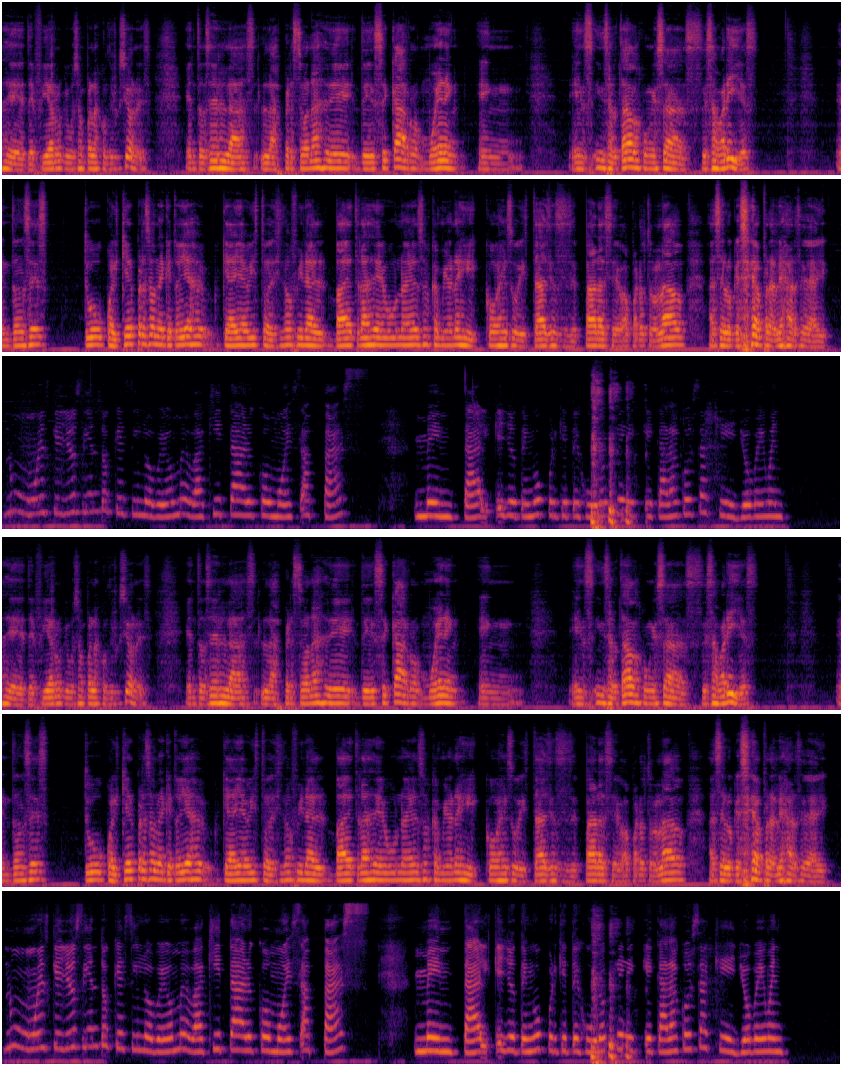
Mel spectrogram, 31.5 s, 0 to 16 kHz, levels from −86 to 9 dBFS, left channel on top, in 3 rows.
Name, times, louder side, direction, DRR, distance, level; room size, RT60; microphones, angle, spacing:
voice 1, 0.0-6.8 7.1-9.4 10.4-11.0 11.5-20.8 28.3-28.5, left 1 dB, 20° left, 0.5 m, -22 dB
voice 2, 21.0-25.3 25.8-30.8, right 5 dB, 85° right, 0.4 m, -30 dB
3.4 x 2.6 x 2.3 m
head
